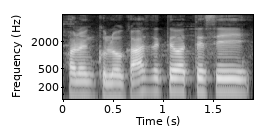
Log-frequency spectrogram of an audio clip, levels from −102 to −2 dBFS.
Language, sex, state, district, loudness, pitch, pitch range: Bengali, male, West Bengal, Alipurduar, -18 LUFS, 150 Hz, 135-155 Hz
